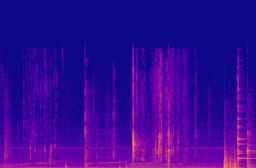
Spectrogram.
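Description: Peach liqueur poured from a bottle into a metal jigger, a soft liquid trickle with a few small clicks of glass and metal and a sharper knock near the end. Chillhop background music with a steady bass line plays throughout.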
